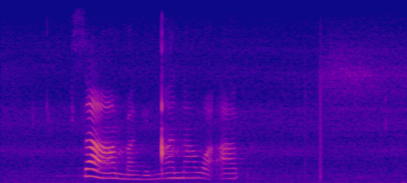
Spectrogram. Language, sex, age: Xhosa, female, 23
